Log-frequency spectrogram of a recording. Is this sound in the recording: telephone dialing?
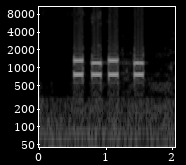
yes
